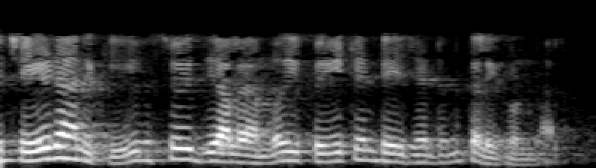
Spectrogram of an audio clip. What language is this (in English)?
Telugu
